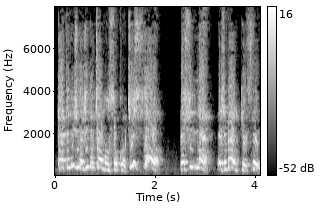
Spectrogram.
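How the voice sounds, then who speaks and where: A woman's voice: very high-pitched, animated, quick pace. A woman, defiantly insulting and repeating herself in a heated live-stream argument.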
